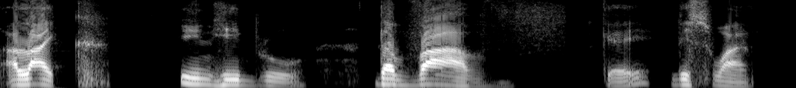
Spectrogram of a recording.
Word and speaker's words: vav: This is vav. German pronunciation. English American, they say wow. You know? English American, they will say wow. That's the Arabic is wa. Uh, but uh, here in our class, based on the German tradition, we pronounce this as vav. So it will really sound like bet without the dot.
